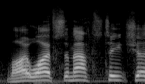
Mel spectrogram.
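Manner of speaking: plain reading voice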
